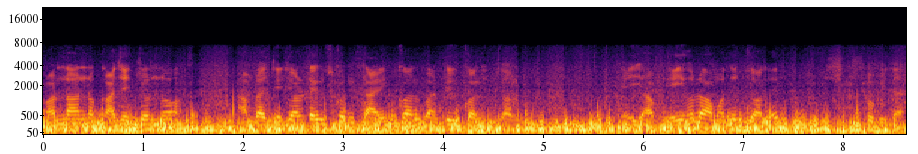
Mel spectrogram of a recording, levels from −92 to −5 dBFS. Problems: constant background noise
